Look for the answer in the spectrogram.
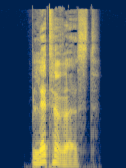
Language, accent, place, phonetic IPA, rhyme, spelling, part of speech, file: German, Germany, Berlin, [ˈblɛtəʁəst], -ɛtəʁəst, blätterest, verb, De-blätterest.ogg
- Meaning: second-person singular subjunctive I of blättern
